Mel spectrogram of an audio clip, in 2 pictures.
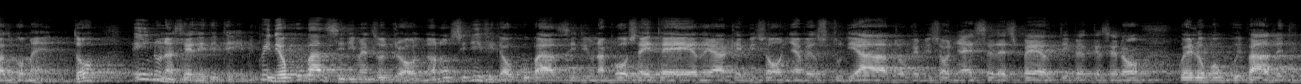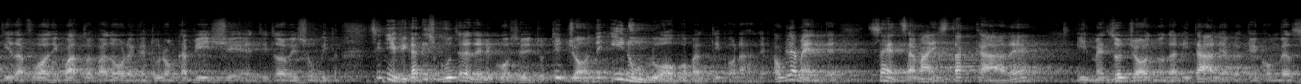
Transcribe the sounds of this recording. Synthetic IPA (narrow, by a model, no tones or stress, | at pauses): arɡomɛ̰nt̪o | inunasɛːɾjed̪it̪ɛ̰ːmikwind̪iokːuparsid̪imɛd̪zːod͡ʒɔrnononsiɲːiːfikaokːuparsid̪iunakɔːzaet̪ɛːɾeakebizɔɲːaːverst̪ud̪jaːt̪okebizɔɲːaɛsːeɾeːspɛrt̪iperkesːenɔ | kːwelːokoŋkujparlit̪it̪iːɾafwɔːɾikwat̪ːɾopaɾɔːleket̪ːunoŋkapiʃːiḛt̪ːit̪ɾɔːvisuːbit̪o | siɲːiːfikad̪iskut̪eɾed̪elːekɔːsed̪it̪ut̪ːid͡ʒo̰rniʔinunlwɔːɡopart̪iko̰la̰ːɾḛʔovːjament̪e | sɛnt̪samajst̪akːaːɾe | ilmɛd̪zːod͡ʒɔrnod̪alːit̪aljaperk̟ekːoɱver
